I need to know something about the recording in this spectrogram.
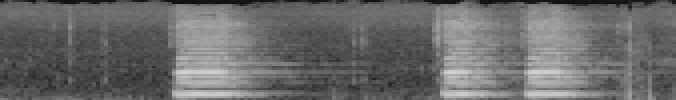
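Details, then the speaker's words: GM Cadillac Eldorado horn after repairing the broken horn circuit in the steering wheel (horn contact spring, retainer, insulator); three short loud, steady two-note honks, train-like, starting and stopping cleanly: normal horn. "sounds like a train but yeah so that is the horn"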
